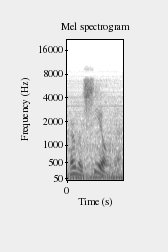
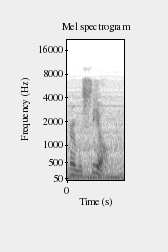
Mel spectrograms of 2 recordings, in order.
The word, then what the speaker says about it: Hermosillo: That's pronounced Hermosillo, LLO, kind of like arroz con pollo, one of my favorite Mexican dishes, but it's spelled Pollo, and this is Osillo, but it's pronounced, from what I understand, Hermosillo.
